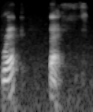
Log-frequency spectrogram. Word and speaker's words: breakfast: for breakfast all right now breakfast has two syllables break fast but it's tricky because the ea you hear the short e sound instead of the long e sound break fest and on first you don't hear an a you hear i think it sounds like a short you breakfast some of you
